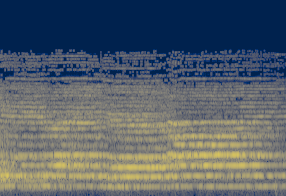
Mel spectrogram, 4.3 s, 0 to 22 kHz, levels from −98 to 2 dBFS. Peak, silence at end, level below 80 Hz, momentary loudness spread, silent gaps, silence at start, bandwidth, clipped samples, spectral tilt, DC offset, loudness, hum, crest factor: -4 dBFS; 0 s; -66 dBFS; 6 LU; none; 0 s; 8 kHz; under 0.1%; -2.5 dB/octave; under 0.1%; -18 LUFS; none; 14 dB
